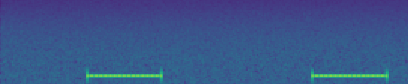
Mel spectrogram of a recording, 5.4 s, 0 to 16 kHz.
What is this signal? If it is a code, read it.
Telephone call progress tone (Japanese plan), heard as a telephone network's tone, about 380, 400, 420 Hz, 1 s on and 2 s off. Ringback tone.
